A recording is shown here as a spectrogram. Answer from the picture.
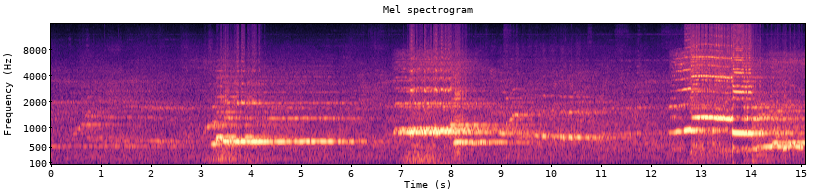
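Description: A flute-like wind instrument playing a slow melody of long held notes that step from one pitch to the next, swelling much louder three times, about 3, 7 and 12.5 seconds in.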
